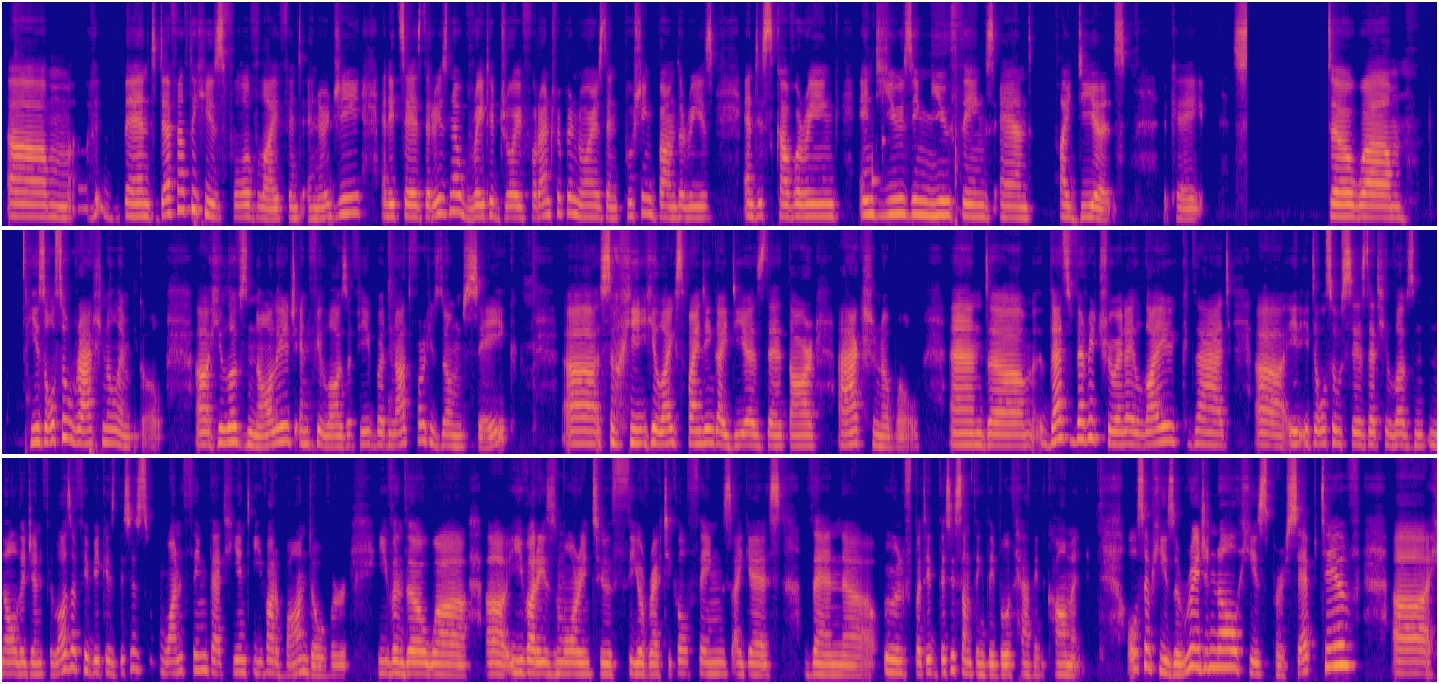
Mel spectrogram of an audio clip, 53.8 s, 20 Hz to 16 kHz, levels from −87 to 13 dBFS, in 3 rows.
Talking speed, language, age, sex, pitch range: 135 wpm, English, 30-49, female, 175-215 Hz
